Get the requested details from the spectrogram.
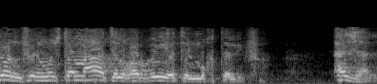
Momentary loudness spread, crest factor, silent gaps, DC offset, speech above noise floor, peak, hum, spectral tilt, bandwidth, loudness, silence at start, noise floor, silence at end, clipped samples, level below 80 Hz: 10 LU; 12 dB; none; 0.2%; 31 dB; -8 dBFS; none; -7 dB/octave; 6 kHz; -20 LUFS; 0 s; -51 dBFS; 0 s; under 0.1%; -58 dBFS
